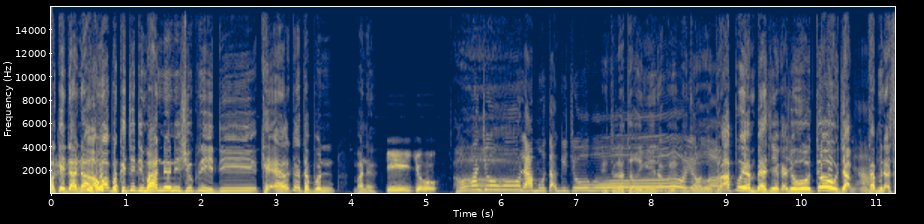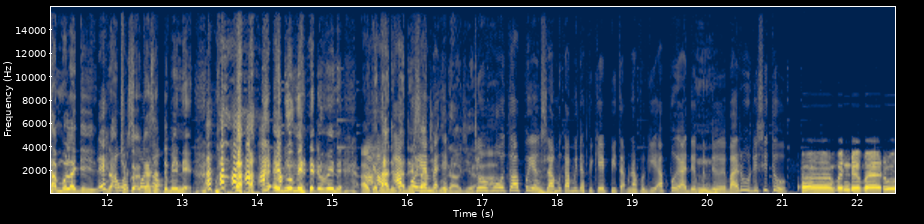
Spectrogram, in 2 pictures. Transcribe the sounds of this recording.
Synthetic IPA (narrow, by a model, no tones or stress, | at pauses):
okedanaawak̚bəkərd͡ʒadimanəniʃ̬ukɾidikeʔɛlkaat̪awp̬ʊn | manəɡ̥id͡ʒoɦo | oand͡ʒoɦolamət̪aʔɡid͡ʒoɦoəlat̪əɾiŋənaʔbəiʔkad͡ʒoɦot̪uapəjaŋbɛs̬ɲəkaʔd͡ʒoɦot̪ud͡ʒaʔkaminaʔsaməlaɡinaʔt͡ʃukəp̚kasat̪umenət̪̚ | əduəminɪt̪̚duəminət̪̚akat̪adətadəsad͡ʒəɡuɾa̰wd͡ʒə̰d͡ʒoɦot̪uapəjaŋsəlaməkamĩdahpikepit̪aʔpənahpəɡiapəadəbəndəbaɾudisit̪uʔəbəndəbaɾu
